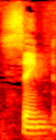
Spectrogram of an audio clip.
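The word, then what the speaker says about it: scent: अर्को एउटा हेरौँ होइन अर्को छ एउटा इक्जाम्पल सेन्ट होइन सेन्ट भनेको के हो अत्तर भन्छ नि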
